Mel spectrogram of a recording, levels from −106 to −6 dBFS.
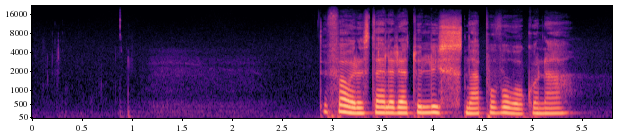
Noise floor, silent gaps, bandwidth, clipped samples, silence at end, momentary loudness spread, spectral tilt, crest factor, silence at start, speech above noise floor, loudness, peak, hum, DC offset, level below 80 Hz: -73 dBFS; none; 16.5 kHz; under 0.1%; 0.45 s; 11 LU; -5 dB/octave; 20 dB; 2.9 s; 51 dB; -23 LUFS; -6 dBFS; none; under 0.1%; -54 dBFS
